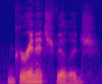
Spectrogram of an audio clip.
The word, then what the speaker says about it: Greenwich Village: get that in my head, but it is pronounced Greenwich Village.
